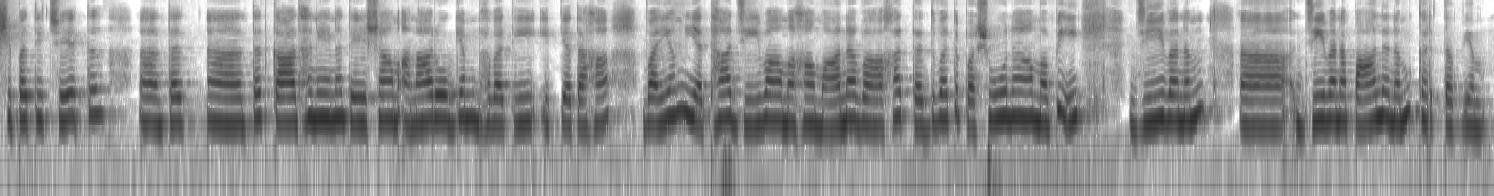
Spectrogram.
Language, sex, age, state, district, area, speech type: Sanskrit, female, 18-30, Karnataka, Chikkamagaluru, rural, spontaneous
